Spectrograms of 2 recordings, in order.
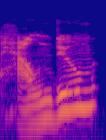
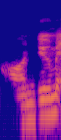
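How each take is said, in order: First: The first syllable sounds like 'hound'. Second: The first syllable sounds like 'hon'. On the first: The speaker calls it right. "and not Houndoom" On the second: The speaker calls it wrong. "you're saying Hondoom"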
